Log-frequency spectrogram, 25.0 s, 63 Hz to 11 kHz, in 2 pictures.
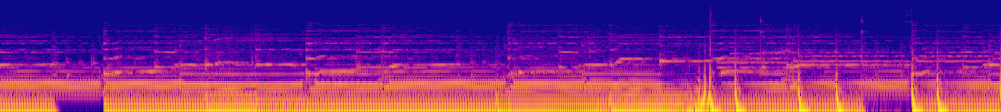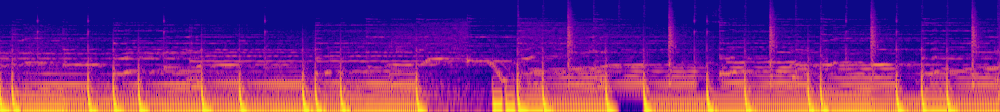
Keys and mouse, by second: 0.9 ctrl+i, 2.2 alt+click, 16.7 f, 17.9 alt+click, 22.9 alt+click, 24.6 alt+m.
